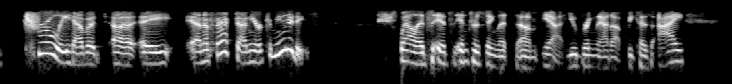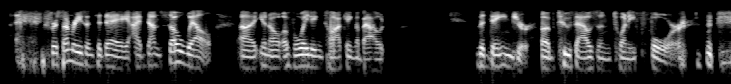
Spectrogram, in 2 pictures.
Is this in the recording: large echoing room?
no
